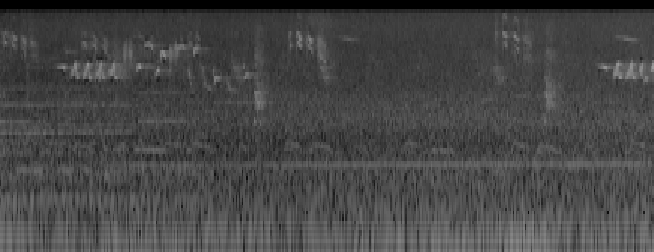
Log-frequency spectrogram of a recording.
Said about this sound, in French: C'est des oiseaux qui ressemblent aux corneilles.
